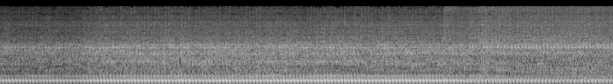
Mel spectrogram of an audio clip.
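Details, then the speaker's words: Simpson 3400 PSI pressure washer, Honda GX200 engine, after cleaning the unloader to fix no pressure: steady small-engine note drops as load comes off and settles; normal unloader cycling, engine load changing and going back. "i can hear the unloader you can hear the change of the engine load and it's going back"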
